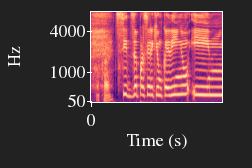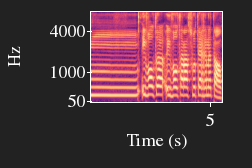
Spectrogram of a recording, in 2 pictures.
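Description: A woman talks at a moderate pace and a high pitch, with fairly even intonation, very even loudness and hardly any pauses, against noticeable background noise. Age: 20s. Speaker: podcast co-host. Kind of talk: casual chat.

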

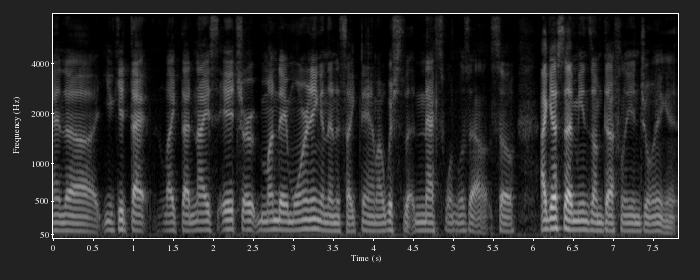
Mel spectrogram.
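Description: A man speaks at a fairly quick pace with hardly any pauses, using an unremarkable speaking voice with an American accent and fairly low pitch. His intonation stays fairly even, and the recording is very clean with a silent background. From Connecticut, US Northeast. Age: 20s. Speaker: podcast fan guest. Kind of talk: casual chat.

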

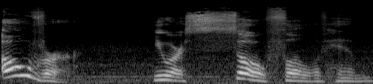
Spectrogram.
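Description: Speaking at a very slow pace, a woman uses a somewhat breathy voice with a fairly low pitch. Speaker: prayer ministry leader. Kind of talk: fervent prayer and devotional preaching. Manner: fervent, earnest, intense prayer.

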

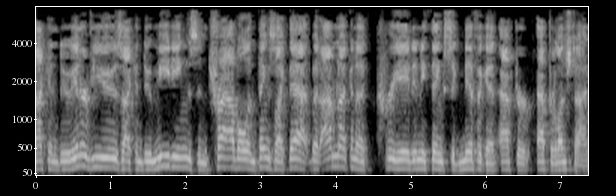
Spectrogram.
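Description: Speaking at a moderate pace with ordinary pitch variation, a man with an American accent has a fairly high pitch and a plain, everyday voice. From US South, Charlotte, North Carolina. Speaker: media producer and author. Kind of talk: interview.

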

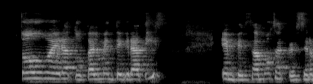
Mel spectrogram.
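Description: Speaking at a fairly slow pace, a woman with a Peruvian accent has a high pitch and a bright, sharp tone. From Peru, Lima. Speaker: startup founder. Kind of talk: interview.

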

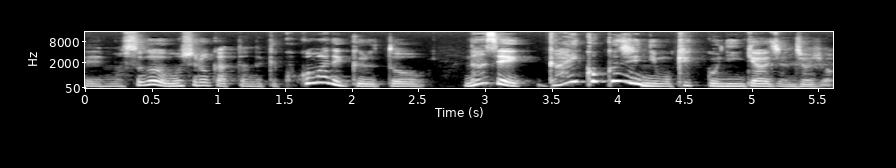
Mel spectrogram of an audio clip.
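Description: A woman talks very fast in a dark, mellow tone, her pitch fairly low. Her voice is somewhat breathy, with lively intonation. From Japan. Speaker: podcast co-host. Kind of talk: casual chat.

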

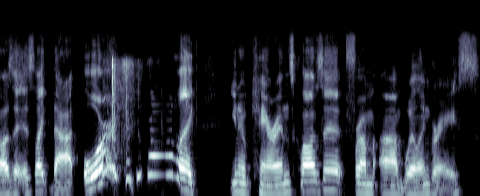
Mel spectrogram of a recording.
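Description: A man has an unremarkable speaking voice with a fairly high pitch. His intonation is lively. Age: 20s. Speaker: podcast co-host. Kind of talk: casual chat.

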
